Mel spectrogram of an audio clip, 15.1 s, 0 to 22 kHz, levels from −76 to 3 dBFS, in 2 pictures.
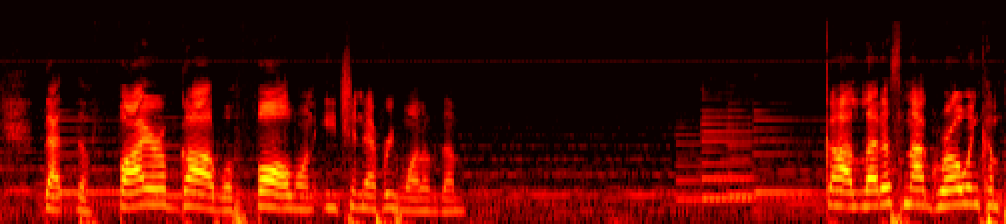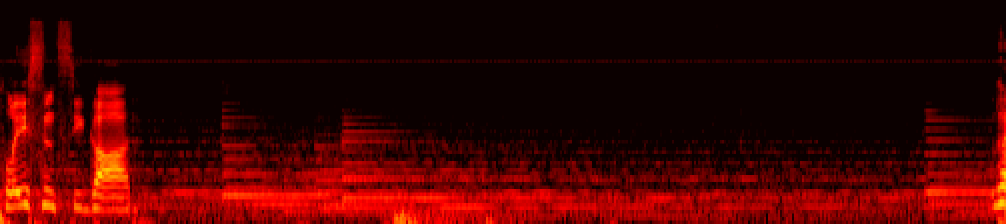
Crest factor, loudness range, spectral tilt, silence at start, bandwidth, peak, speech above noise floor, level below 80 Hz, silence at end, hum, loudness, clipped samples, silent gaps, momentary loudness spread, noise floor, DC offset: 20 dB; 21 LU; -4.5 dB/octave; 0.05 s; 15.5 kHz; -10 dBFS; 29 dB; -50 dBFS; 0 s; none; -27 LUFS; under 0.1%; none; 24 LU; -56 dBFS; under 0.1%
